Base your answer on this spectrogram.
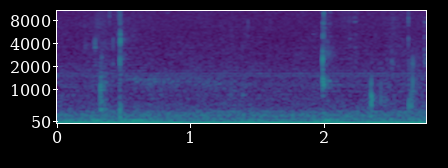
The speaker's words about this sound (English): Anyway, just taking a nice sip of this Jameson's Stout Barrel, which is fantastic, by the way.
